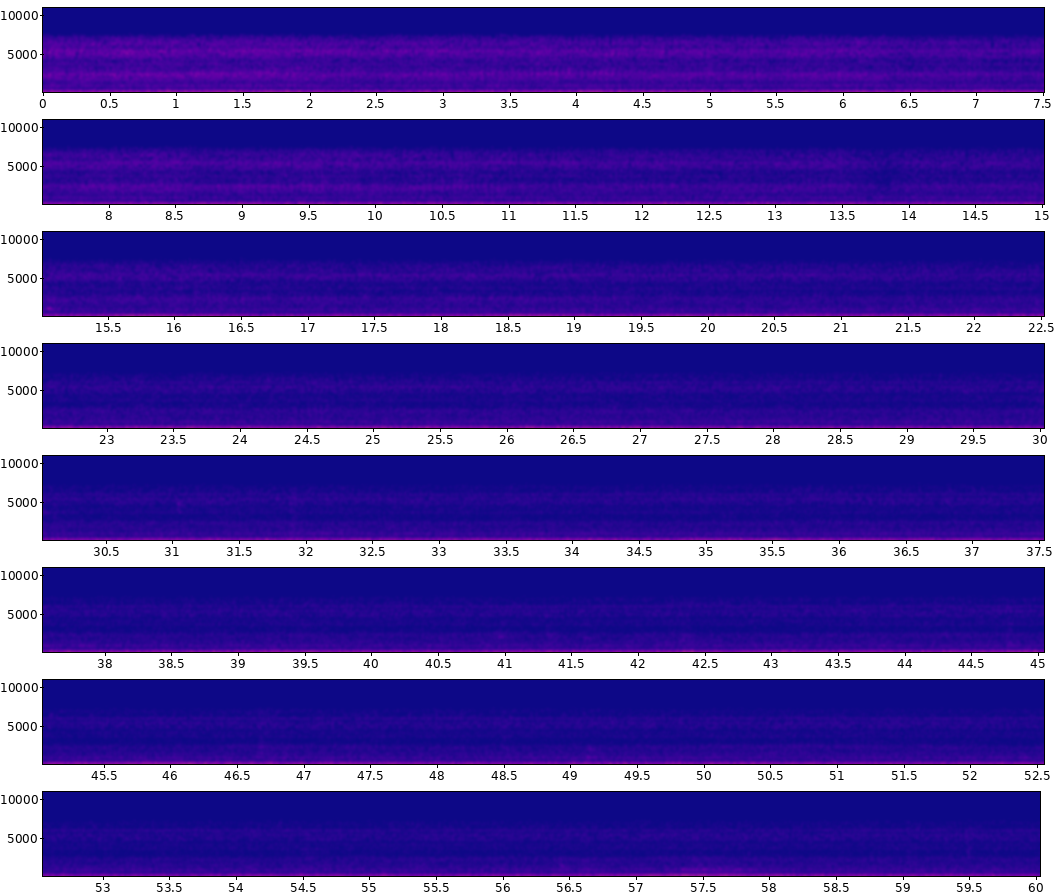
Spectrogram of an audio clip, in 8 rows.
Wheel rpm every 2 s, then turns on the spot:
0, 0, 0, 0, 0, 0, 0, 0, 0, 0, 0, 0, 0, 0, 0, 0, 0, 0, 0, 0, 0, 0, 0, 0, 0, 0, 0, 0, 0, 0.
none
